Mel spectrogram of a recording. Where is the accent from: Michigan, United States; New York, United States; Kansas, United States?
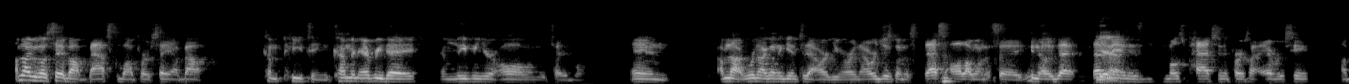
Kansas, United States; Topeka; moved away as an adult; growing up in Kansas.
